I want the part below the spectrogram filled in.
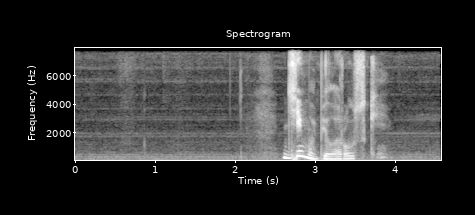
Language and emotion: Russian, neutral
